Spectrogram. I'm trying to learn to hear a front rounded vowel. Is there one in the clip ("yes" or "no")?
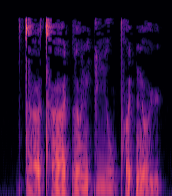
yes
